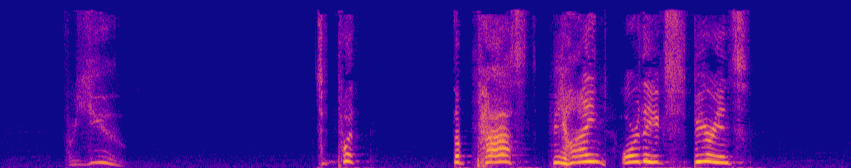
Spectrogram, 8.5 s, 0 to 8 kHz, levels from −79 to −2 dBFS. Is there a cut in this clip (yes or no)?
yes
